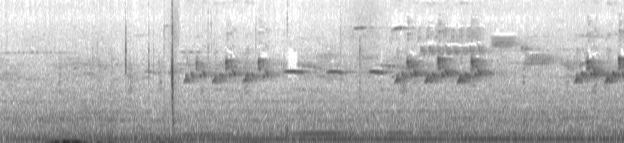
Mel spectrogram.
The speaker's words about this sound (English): All of a sudden, we start hearing birds. I mean, it was the loudest noise. I'm like, wow, that is so loud. Right outside our window.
